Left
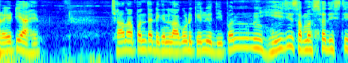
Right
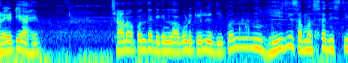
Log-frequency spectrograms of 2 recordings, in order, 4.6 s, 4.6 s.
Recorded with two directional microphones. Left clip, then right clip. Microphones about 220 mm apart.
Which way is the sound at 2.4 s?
55° left (ahead or behind).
